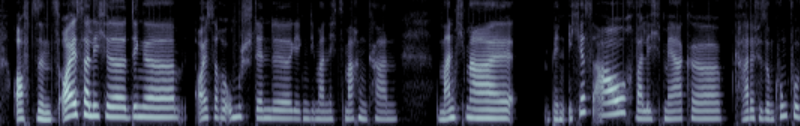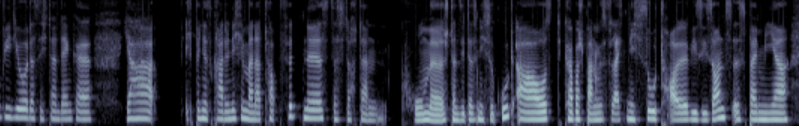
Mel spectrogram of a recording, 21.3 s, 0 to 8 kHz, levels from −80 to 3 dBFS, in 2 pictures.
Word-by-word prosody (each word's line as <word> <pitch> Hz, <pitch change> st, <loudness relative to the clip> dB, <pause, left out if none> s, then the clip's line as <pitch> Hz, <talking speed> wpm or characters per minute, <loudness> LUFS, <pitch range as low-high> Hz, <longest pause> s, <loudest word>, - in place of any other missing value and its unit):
oft 190 Hz, 0 st, +2 dB
sind's 175 Hz, -3 st, 0 dB
äußerliche 255 Hz, -4 st, +7 dB
Dinge, 225 Hz, -1 st, +2 dB, 0.2 s
äußere 215 Hz, 0 st, -3 dB
Umstände, 200 Hz, -3 st, -4 dB
gegen 190 Hz, 0 st, -9 dB
die 185 Hz, -, -12 dB
man 180 Hz, -1 st, -6 dB
nichts 185 Hz, +1 st, -14 dB
machen 185 Hz, +1 st, -6 dB
kann. 175 Hz, -1 st, -10 dB, 0.5 s
Manchmal 200 Hz, +1 st, +2 dB, 0.4 s
bin 170 Hz, +1 st, -8 dB
ich 185 Hz, -, -8 dB
es 345 Hz, 0 st, -1 dB
auch, 310 Hz, +4 st, +3 dB
weil 190 Hz, -1 st, -2 dB
ich 185 Hz, +1 st, -11 dB
merke 190 Hz, 0 st, -4 dB, 0.2 s
grade 190 Hz, +4 st, -5 dB
für 195 Hz, -, -9 dB
so 185 Hz, -, -6 dB
'n 175 Hz, -, -8 dB
Kung 245 Hz, +7 st, -6 dB
Fu-Video, 220 Hz, -5 st, -2 dB
dass 195 Hz, -1 st, -7 dB
ich 180 Hz, -1 st, -10 dB
dann 185 Hz, -1 st, -6 dB
denke: 180 Hz, -1 st, -4 dB, 0.4 s
„Ja, 190 Hz, 0 st, -1 dB, 0.4 s
ich -, -, -14 dB
bin 195 Hz, -1 st, -1 dB
jetzt 190 Hz, -, -3 dB
grade 180 Hz, -1 st, -2 dB
nicht 190 Hz, +2 st, -2 dB
in 200 Hz, -, +1 dB
meiner 165 Hz, -2 st, 0 dB
Top-Fitness. 200 Hz, +1 st, -2 dB
Das 175 Hz, -3 st, -7 dB
ist 175 Hz, -, -15 dB
doch 165 Hz, -, -7 dB
dann 150 Hz, -3 st, -7 dB, 0.2 s
komisch, 150 Hz, -1 st, +1 dB
dann 160 Hz, -2 st, -1 dB
sieht 155 Hz, +2 st, -4 dB
das 160 Hz, +1 st, -2 dB
nicht 165 Hz, -1 st, -1 dB
so 155 Hz, -, -2 dB
gut 230 Hz, +3 st, 0 dB
aus. 175 Hz, 0 st, +5 dB
Die -, -, -15 dB
Körperspannung 170 Hz, -2 st, +1 dB
ist 170 Hz, -, -9 dB
vielleicht 160 Hz, -2 st, -2 dB
nicht 175 Hz, -1 st, 0 dB
so 185 Hz, -1 st, +3 dB
toll, 165 Hz, -2 st, +1 dB
wie 170 Hz, -, +2 dB
sie 160 Hz, -1 st, -3 dB
sonst 200 Hz, +6 st, +2 dB
ist 170 Hz, +1 st, -3 dB
bei 170 Hz, -1 st, +2 dB
mir." 165 Hz, 0 st, +3 dB
185 Hz, 180 wpm, -24 LUFS, 175-210 Hz, 0.5 s, äußerliche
